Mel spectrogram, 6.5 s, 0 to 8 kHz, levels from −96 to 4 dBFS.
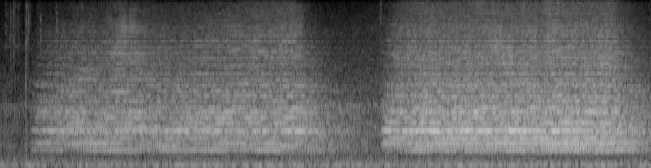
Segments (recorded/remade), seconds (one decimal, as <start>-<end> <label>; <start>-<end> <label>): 0.0-0.4 recorded; 0.4-1.1 remade; 1.1-5.4 recorded; 5.4-6.5 remade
